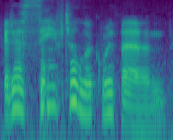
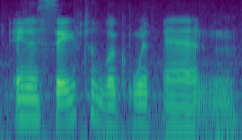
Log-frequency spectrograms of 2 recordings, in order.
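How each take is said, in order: First: Higher, lively affirmation; emphatic affirmation. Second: Slow, deliberate reading at normal pitch; slow affirmation. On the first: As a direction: read it out with a lifted voice. Affirmation read, then repeated slower. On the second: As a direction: let each word settle slowly. Affirmation repeated slowly for effect. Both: Real, not acted.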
